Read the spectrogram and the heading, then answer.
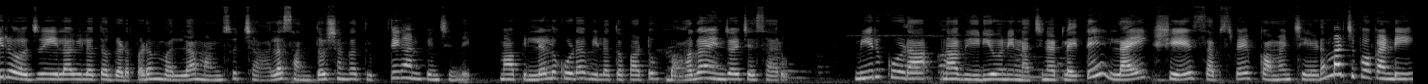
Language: Telugu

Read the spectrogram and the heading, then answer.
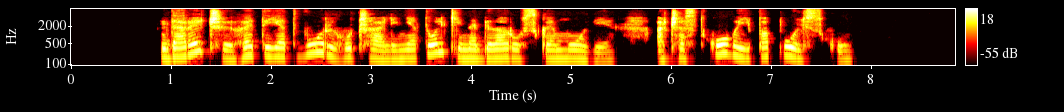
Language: Belarusian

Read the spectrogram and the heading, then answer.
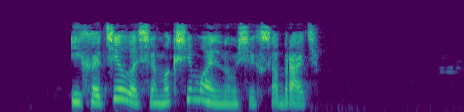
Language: Belarusian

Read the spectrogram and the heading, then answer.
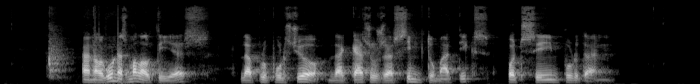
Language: Catalan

